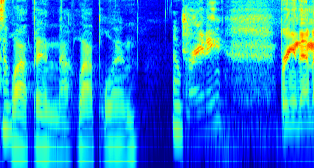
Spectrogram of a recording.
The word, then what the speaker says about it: Lapin: some co-branded in-person Farms couldn't even pronounce Greg's last name correctly there's no l at the in the middle it's lap in that Lapin training bringing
